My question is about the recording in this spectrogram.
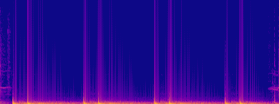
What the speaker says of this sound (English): We got an unused heartbeat sound effect found amongst those for classic Sonic's rival and boss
